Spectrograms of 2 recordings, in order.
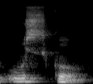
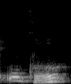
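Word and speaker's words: उसको: And we don't say usako that much, we say usko, usko. The so in the middle is pronounced like half.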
